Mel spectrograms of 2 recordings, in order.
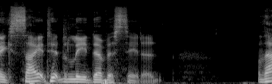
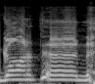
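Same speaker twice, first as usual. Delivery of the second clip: high, loud shout of the name; a sudden cry of joy; excited shout; 10 semitones higher, 5 dB louder than usual. Real, not acted. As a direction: yell it out in delight.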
